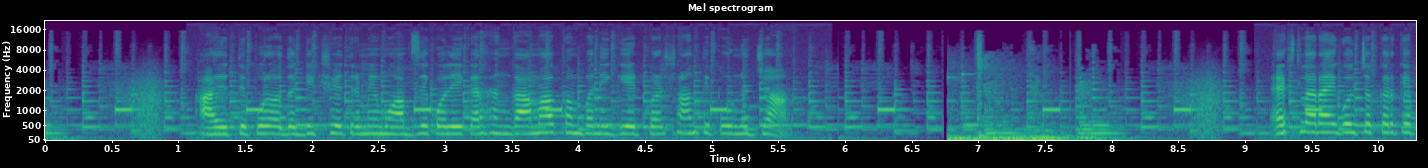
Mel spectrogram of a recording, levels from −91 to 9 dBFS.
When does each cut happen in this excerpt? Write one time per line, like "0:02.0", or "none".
none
